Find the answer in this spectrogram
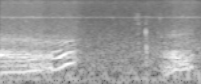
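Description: A man's voice drawing out a long, low 'r' as he spells a word aloud, bending up in pitch and stopping a little under a second in; a single faint click about one and a half seconds in, then a short low murmur near the end.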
